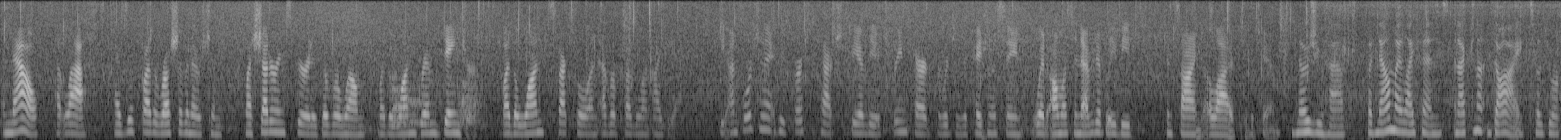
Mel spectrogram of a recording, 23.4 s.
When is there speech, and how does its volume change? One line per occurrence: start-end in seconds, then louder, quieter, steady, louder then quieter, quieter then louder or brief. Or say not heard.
0.1-23.3 quieter then louder.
